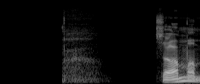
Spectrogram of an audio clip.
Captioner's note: emotional exhale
